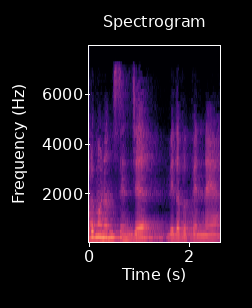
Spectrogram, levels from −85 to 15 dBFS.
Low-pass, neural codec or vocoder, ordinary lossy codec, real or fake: 7.2 kHz; codec, 24 kHz, 0.5 kbps, DualCodec; MP3, 48 kbps; fake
